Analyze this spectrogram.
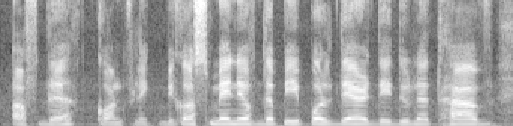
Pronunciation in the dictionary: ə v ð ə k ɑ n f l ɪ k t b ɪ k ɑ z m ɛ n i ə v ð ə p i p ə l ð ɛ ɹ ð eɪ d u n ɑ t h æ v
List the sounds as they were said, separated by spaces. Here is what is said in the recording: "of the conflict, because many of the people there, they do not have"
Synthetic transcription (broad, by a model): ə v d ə k ɑ n f l ɪ k t b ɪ k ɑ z m ɛ n i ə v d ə p i p ə l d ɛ ɹ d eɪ d u n ɑ t h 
